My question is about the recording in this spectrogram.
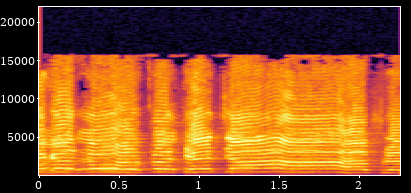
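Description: High women's voices singing a Marathi tamasha song in short phrases with brief breaks between them; the low instrumental accompaniment drops away about half a second in.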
